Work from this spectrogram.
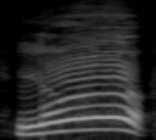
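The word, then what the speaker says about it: know: স্যার ওটা লেখা আছে কে এন ও ডব্লিউ নো এখানে কে এর উচ্চারণটা মুখে হবে না।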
